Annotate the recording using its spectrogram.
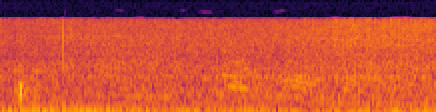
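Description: Steady low background rumble, with no clear event standing out.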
